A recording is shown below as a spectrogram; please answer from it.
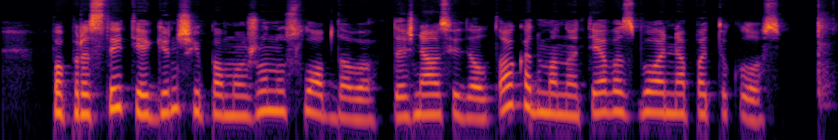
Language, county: Lithuanian, Šiauliai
